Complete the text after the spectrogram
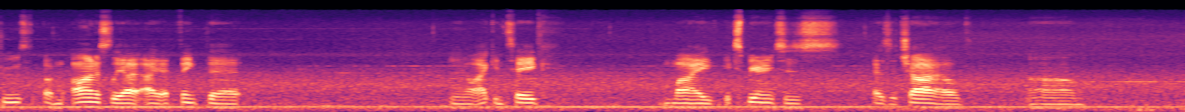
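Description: A middle-aged man talks calmly and close by, with pauses.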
